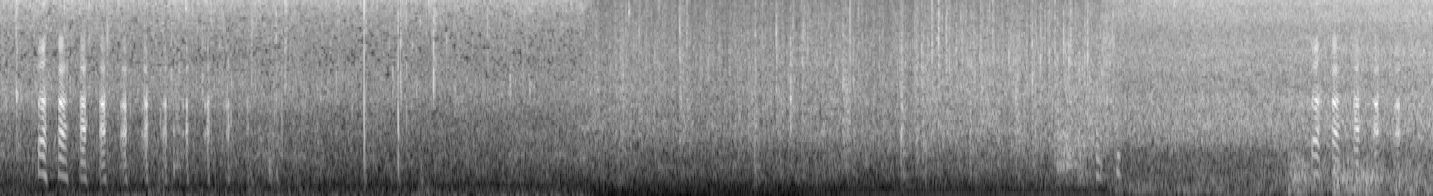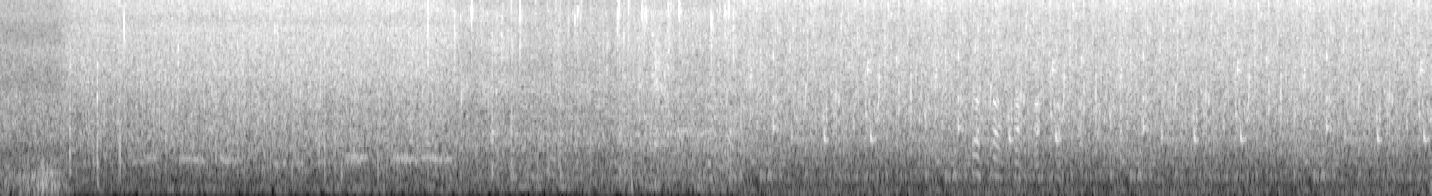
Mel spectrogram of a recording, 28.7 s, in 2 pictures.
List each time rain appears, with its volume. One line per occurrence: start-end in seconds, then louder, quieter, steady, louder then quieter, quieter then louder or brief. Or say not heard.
0.0-28.6 louder.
